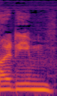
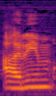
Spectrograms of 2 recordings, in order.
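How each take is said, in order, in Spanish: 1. El acento está en la segunda sílaba. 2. El acento está en la primera sílaba. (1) "o está en la I" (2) "el acento está en la A"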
